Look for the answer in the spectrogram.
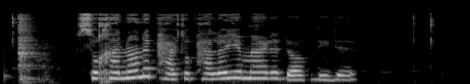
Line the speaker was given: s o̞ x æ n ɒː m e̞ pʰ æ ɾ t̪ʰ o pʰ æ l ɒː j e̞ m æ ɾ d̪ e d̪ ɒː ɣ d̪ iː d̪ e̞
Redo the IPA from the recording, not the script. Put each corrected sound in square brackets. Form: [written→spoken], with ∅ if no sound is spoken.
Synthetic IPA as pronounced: s o̞ x æ n ɒː [m→n] e̞ pʰ æ ɾ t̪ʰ o pʰ æ l ɒː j e̞ m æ ɾ d̪ e d̪ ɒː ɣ d̪ iː d̪ e̞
